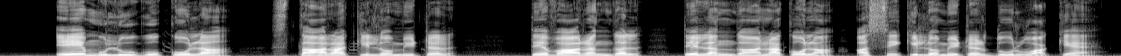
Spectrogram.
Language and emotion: Dogri, neutral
